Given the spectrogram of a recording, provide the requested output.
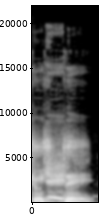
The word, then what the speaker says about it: Tuesday: Bacanya bacanya bukan T, diganti C. Tuesday. Tuesday. Choose. Ayo pergi ke mall, choose.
